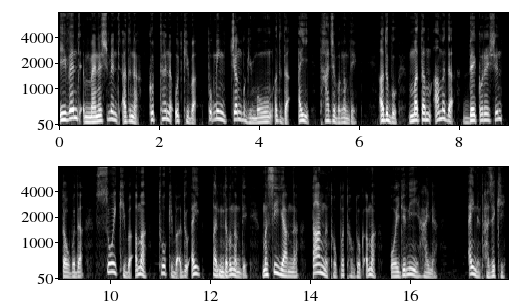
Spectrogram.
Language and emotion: Manipuri, surprised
